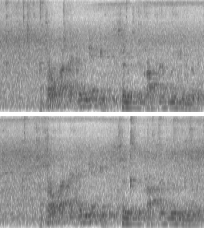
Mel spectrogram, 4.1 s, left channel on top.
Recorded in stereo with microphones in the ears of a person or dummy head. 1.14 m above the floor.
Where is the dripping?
No dripping in this recording.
